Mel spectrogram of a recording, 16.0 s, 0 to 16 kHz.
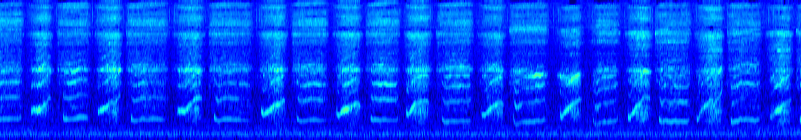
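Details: Infant with laryngeal dyspnea: harsh, high-pitched musical noise on each breath, about 40 a minute, a stridor from laryngeal obstruction.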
